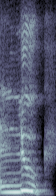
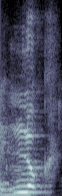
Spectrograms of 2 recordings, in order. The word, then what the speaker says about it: Luke: O nome é Luke, né? Luke. É um pouco diferente, porque a pronúncia é look, do verbo, né? Look. Já o nome é Luke.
